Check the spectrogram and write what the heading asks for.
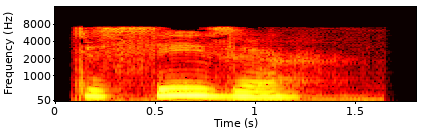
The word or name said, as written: disseizor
